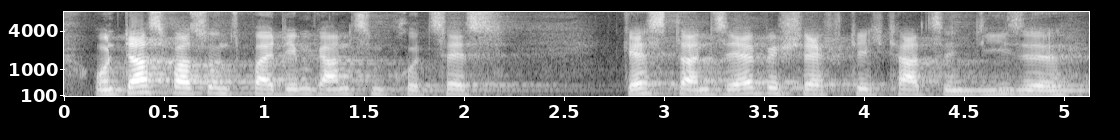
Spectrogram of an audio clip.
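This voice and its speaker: Intonation stays fairly even throughout. This man takes a fairly slow pace. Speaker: health lecturer. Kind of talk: lecture. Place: hall.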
